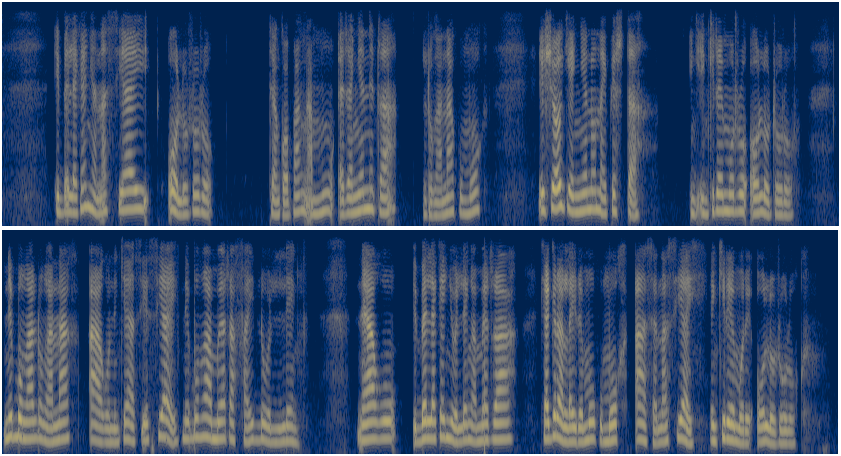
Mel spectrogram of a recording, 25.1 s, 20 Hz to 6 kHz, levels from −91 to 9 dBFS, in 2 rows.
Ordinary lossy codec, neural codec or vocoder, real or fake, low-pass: none; codec, 16 kHz in and 24 kHz out, 1 kbps, XY-Tokenizer; fake; 5.4 kHz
